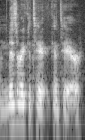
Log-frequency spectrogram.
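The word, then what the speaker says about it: Miseria Cantare: What I like about the album, I'm going to say Leaving Song Part 2 as well, is you have Misery Canter. That's how you say it.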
